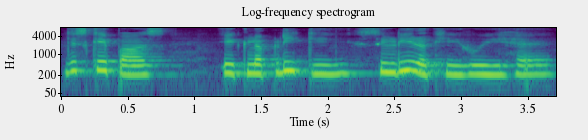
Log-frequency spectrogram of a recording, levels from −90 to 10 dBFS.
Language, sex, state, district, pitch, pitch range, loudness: Hindi, female, Chhattisgarh, Bilaspur, 230 Hz, 215-260 Hz, -15 LUFS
